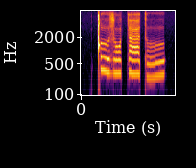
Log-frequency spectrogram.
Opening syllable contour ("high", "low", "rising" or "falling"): falling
